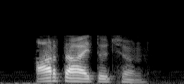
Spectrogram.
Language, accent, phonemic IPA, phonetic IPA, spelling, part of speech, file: Armenian, Eastern Armenian, /ɑɾtɑhɑjtuˈtʰjun/, [ɑɾtɑhɑjtut͡sʰjún], արտահայտություն, noun, Hy-արտահայտություն.ogg
- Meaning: 1. expression (particular way of phrasing an idea) 2. expression (colloquialism or idiom) 3. expression (facial appearance) 4. expression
